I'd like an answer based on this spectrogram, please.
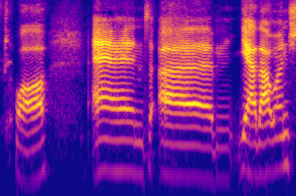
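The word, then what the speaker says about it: Troyes: may have seen it it's spelled like Troys um but it is a French word so it is twah and um yeah that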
